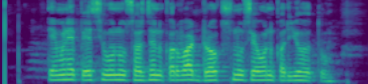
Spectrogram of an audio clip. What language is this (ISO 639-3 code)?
guj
